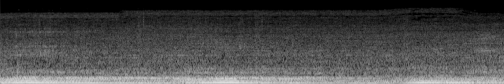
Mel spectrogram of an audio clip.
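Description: Car engines rumbling and being revved as cars pull away slowly, with the engine note rising and falling three times.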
